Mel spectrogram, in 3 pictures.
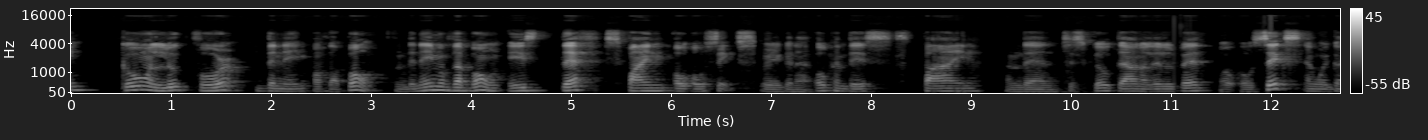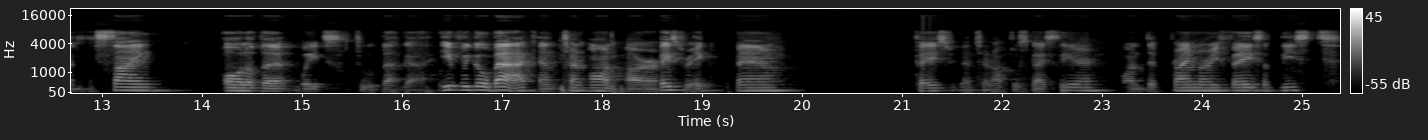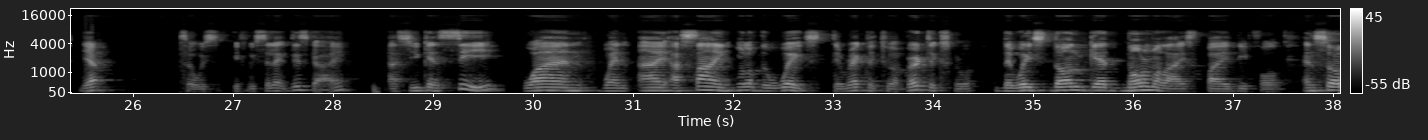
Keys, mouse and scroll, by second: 2.2 ctrl+Tab, 3.0 click, 6.6 click, 6.8 Tab, 7.2 click, 8.0 click, 8.2 BackSpace, 10.8-11.4 scroll down 2, 11.4 click, 13.0-14.8 drag, 14.8-16.0 middle drag, 16.0 KP_3, 16.3 ctrl+Tab, 16.6 middle click, 17.3 n, 17.9 n, 18.6 click, 19.2 a, 20.8 click, 21.4 click, 22.2 n, 22.6 middle click, 23.1 n, 23.4 click, 24.0 click, 24.6-26.1 middle drag, 26.1-27.1 drag, 27.6 middle click, 28.2 g, 37.2 click, 37.5 middle click.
